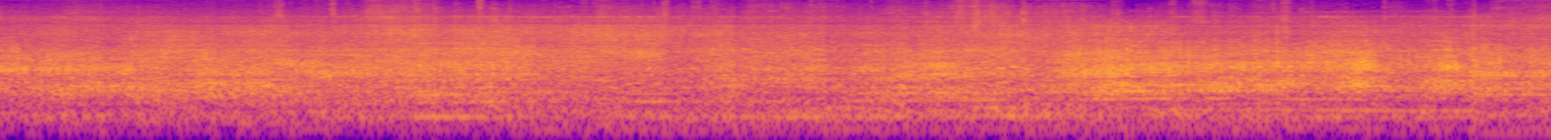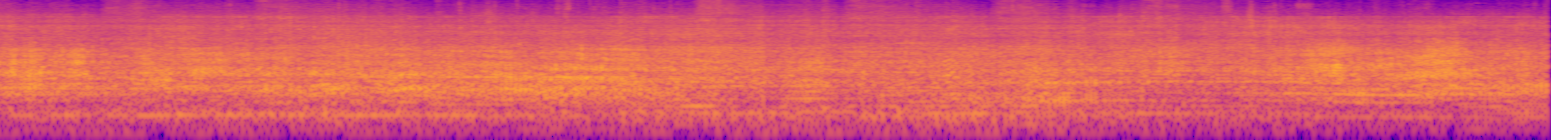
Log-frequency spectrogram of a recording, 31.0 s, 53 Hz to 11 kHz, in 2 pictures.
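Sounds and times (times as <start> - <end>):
helicopter rotor drone: 0.0 - 31.0.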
